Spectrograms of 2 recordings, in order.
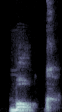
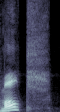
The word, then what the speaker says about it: Mulk: You actually been saying it wrong the whole time. I never knew. He told me it was Mulch.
